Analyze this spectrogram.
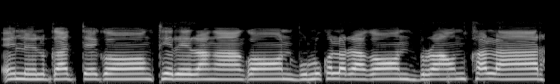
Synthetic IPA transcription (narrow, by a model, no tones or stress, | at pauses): elelɡad͡ʒ̚t̪ɛɡɔŋt̪ʰeɾeɾaŋaɡɔnbulukʰalaɾaɡɔnbɾawndkʰalaɾ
